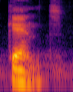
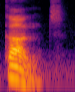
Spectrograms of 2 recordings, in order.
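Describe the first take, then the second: First: "can't" with an American a, as in cat; American pronunciation of can't. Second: "can't" with a long British ah; British pronunciation of can't. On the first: Teacher contrasts accents for learners, American front-a "can't". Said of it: "In American English". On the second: Teacher contrasts accents for learners, British broad-ah "can't". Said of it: "in British English". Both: Shown as a demonstration.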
